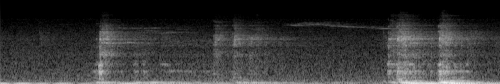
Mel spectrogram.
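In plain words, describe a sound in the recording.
Young men call out to each other while playing.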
